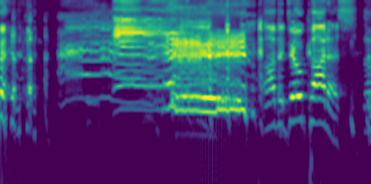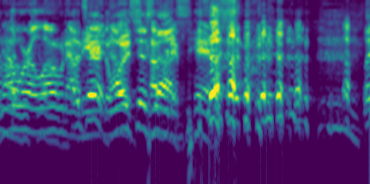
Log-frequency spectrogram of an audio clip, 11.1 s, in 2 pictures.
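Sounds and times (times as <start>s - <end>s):
speech: 0.0s - 0.6s, 4.1s - 11.1s
laughter: 0.0s - 1.1s, 5.2s - 11.1s
person imitating a scream: 0.9s - 3.9s.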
